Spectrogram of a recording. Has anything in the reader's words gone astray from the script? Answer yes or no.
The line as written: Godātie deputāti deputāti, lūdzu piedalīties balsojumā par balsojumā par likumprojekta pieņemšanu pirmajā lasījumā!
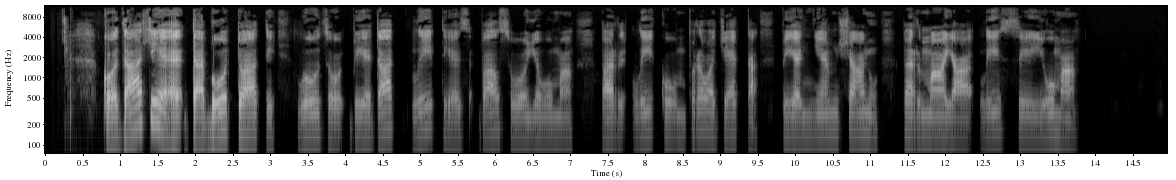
yes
